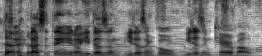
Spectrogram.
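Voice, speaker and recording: A man's voice: fairly high pitch, steady tone, a little fast, soft background music. A man in his twenties, a videographer guest, chatting casually in a laid-back, slangy way and swearing freely. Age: 20s. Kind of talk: casual podcast chat.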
